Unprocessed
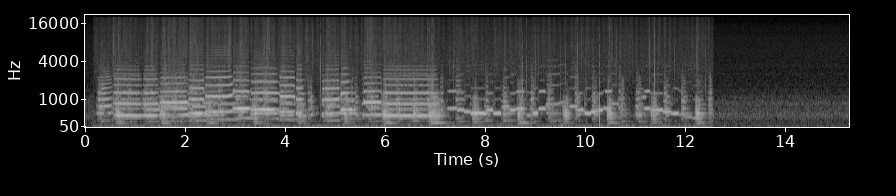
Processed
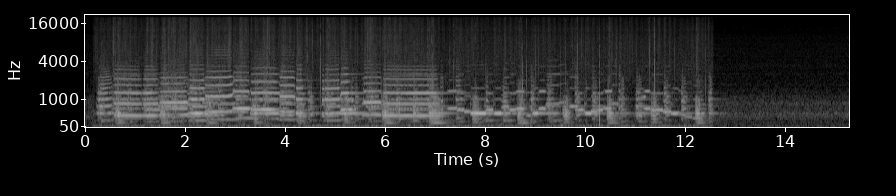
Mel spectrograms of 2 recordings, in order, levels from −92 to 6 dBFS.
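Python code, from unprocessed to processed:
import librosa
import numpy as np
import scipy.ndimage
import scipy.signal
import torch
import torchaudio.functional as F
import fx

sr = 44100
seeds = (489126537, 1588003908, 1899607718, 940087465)

y = fx.comb_fb(x, sr, f0_hz=250.0, decay_s=1.3, harmonics='all', damping=0.0, mix_pct=60)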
